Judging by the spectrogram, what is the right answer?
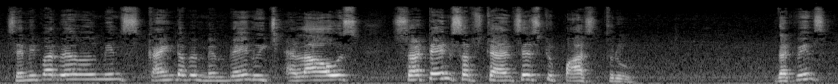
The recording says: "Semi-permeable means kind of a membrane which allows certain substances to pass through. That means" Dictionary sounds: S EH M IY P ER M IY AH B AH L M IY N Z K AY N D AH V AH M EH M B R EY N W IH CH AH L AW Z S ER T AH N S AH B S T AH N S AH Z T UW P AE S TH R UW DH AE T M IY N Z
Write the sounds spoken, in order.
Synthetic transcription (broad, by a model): S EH M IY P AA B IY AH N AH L M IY N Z K AY N D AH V AH M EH M R EY N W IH CH AH L AW Z S ER T AH N S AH B S T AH N S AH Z T UW P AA S T R UW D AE T M IY N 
